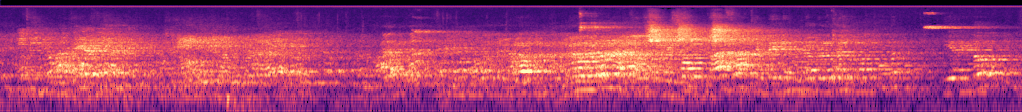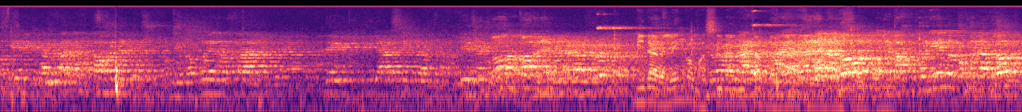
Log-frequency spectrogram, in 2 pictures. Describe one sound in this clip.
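Children chatter and shout in a large echoing hall.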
